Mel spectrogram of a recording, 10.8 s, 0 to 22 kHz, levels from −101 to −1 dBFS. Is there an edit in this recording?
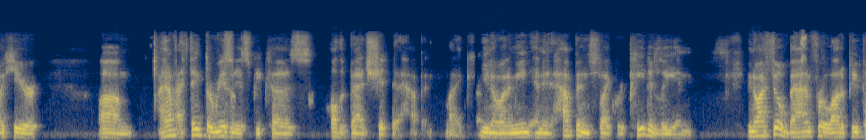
yes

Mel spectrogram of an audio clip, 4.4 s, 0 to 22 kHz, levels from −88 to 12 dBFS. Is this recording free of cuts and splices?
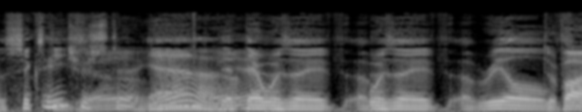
no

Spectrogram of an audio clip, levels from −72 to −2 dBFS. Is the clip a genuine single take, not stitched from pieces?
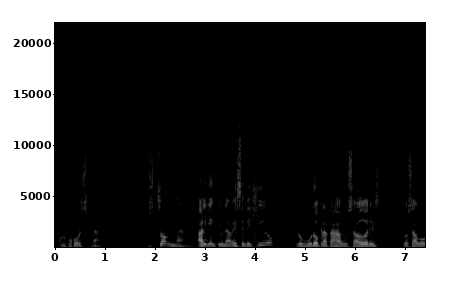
no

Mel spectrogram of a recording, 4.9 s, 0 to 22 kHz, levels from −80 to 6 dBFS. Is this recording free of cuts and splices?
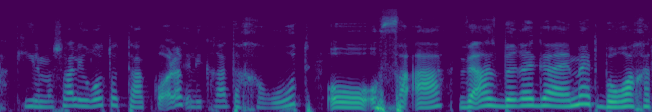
no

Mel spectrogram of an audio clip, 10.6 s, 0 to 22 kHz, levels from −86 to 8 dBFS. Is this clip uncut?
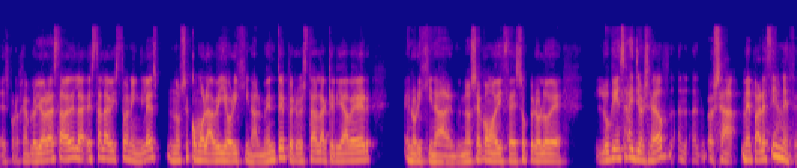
no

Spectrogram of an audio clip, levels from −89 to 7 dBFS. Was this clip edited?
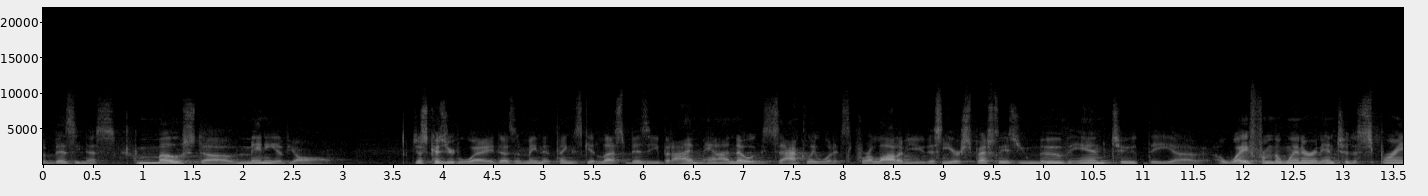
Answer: yes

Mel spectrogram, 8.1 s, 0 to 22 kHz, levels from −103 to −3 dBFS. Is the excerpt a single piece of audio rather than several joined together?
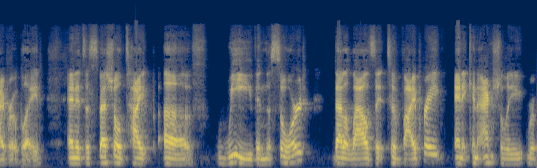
no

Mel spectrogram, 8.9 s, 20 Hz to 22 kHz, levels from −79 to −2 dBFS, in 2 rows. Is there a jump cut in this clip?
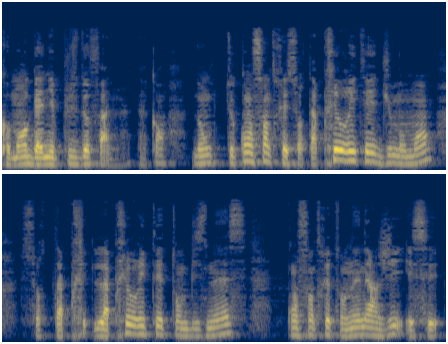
no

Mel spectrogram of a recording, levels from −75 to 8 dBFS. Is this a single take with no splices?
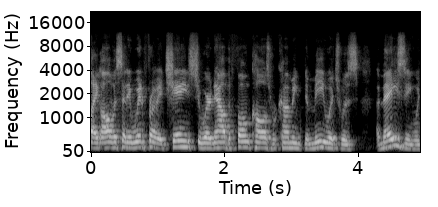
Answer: yes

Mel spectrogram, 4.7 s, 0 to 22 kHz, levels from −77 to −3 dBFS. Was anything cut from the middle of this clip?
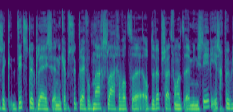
no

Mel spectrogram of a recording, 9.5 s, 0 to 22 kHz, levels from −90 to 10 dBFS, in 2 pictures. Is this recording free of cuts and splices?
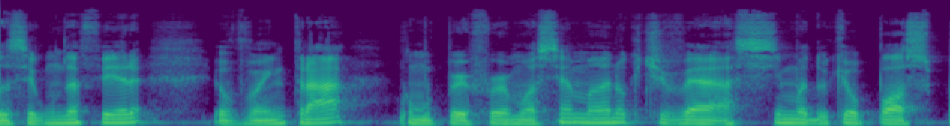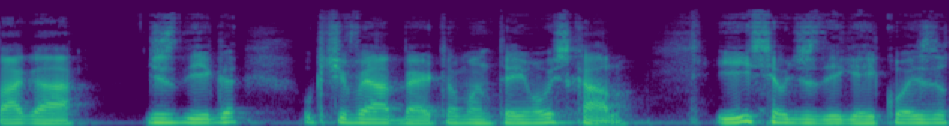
no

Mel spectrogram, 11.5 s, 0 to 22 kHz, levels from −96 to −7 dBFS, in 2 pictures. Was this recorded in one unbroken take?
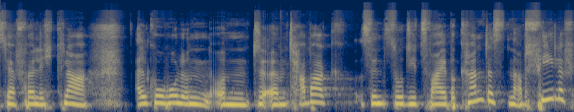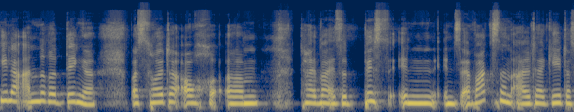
no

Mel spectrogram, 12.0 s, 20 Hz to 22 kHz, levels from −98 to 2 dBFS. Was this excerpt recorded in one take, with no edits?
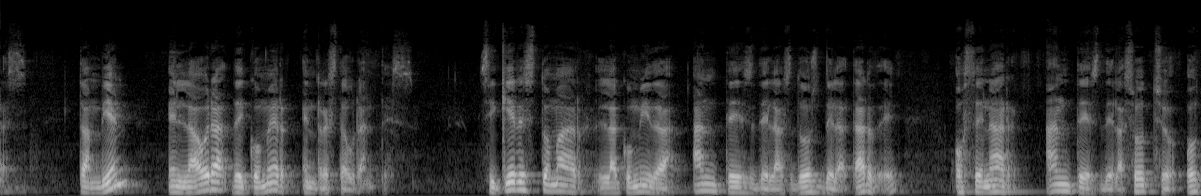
yes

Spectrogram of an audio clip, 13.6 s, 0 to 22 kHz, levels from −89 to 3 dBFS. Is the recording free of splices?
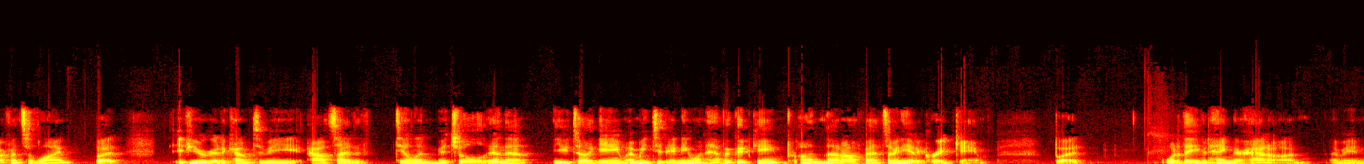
no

